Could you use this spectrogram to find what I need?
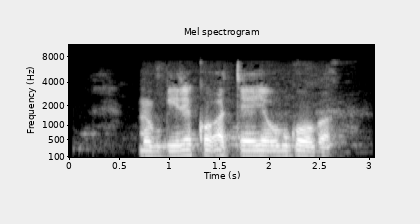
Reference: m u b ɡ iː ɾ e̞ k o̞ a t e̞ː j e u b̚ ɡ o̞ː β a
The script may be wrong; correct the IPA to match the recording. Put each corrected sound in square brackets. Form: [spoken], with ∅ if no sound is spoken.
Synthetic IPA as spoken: m u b ɡ iː ɾ e̞ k o̞ a t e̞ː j e u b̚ ɡ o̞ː β a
